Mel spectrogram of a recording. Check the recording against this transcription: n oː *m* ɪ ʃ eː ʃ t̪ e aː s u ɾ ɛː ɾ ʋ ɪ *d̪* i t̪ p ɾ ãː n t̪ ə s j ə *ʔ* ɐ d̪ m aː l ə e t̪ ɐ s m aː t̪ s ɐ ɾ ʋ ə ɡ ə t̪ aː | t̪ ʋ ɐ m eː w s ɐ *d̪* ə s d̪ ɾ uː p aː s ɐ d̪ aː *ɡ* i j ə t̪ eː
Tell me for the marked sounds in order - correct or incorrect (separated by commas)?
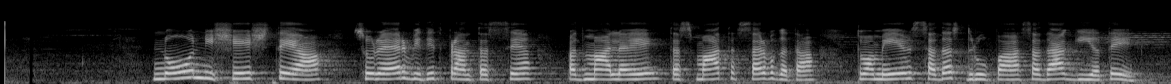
incorrect, correct, incorrect, correct, correct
